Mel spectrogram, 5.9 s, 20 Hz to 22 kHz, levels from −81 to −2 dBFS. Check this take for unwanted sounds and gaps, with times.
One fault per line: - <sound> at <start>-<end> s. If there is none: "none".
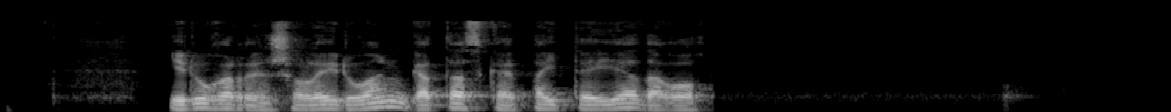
none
